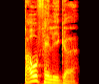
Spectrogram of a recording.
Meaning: inflection of baufällig: 1. strong/mixed nominative/accusative feminine singular 2. strong nominative/accusative plural 3. weak nominative all-gender singular
- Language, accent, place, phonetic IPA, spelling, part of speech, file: German, Germany, Berlin, [ˈbaʊ̯ˌfɛlɪɡə], baufällige, adjective, De-baufällige.ogg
